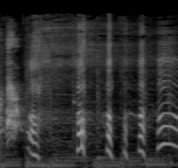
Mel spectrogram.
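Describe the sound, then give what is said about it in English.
A quick run of about six short, yelping dog barks in close succession, falling in pitch, likely a person imitating a dog called Rover, with a faint low hum underneath. “Now for pets, for cats, for dogs, for goldfish, and your electric eel. How are you feeling, Rover?”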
